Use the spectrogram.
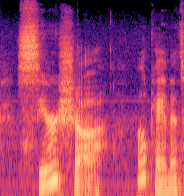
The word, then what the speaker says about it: Saoirse: name and she said it's an Irish name pronounced Saoirse okay and that's how you spell it it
